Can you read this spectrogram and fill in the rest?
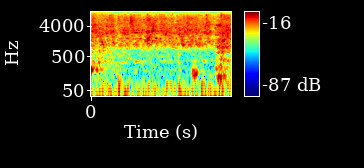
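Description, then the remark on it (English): Water rushing through plumbing upstairs, a faint, steady hiss with a muffled quality and no voices, continuing evenly throughout. “I was wondering what that sound was. I'll make sure we weren't getting flooded out.”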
